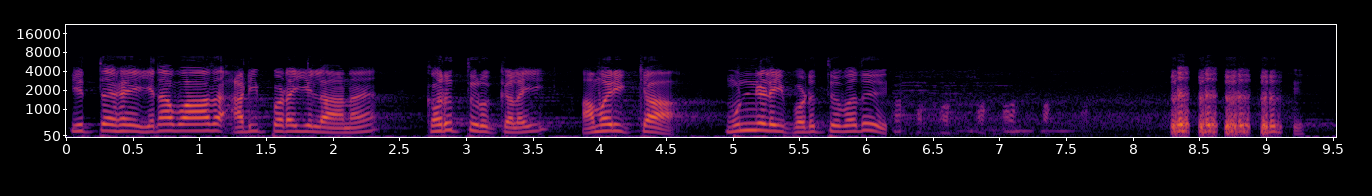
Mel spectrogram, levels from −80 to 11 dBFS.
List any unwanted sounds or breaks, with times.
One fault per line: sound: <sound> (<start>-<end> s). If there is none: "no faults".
sound: laugh (6.2-7.7 s)
sound: laugh (8.3-9.1 s)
